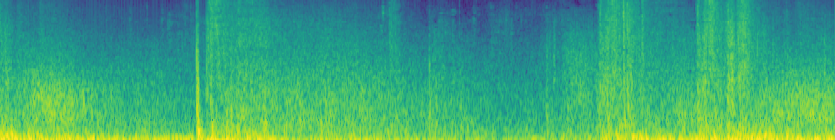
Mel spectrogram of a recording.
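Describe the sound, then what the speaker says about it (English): Artillery fire in a Russian campaign war video game, booming impacts and rumbling explosions over a continuous low battlefield roar, with a couple of sharper blasts. "by the time our tracks are repaired, guess what's coming again? The artillery."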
